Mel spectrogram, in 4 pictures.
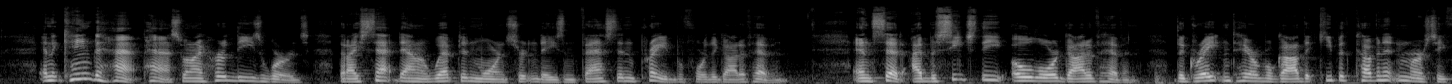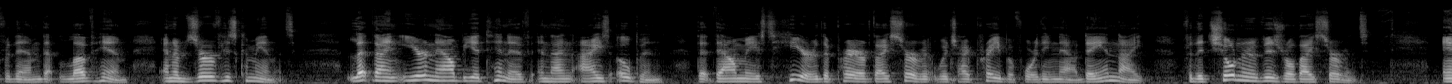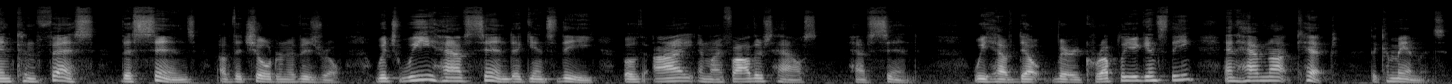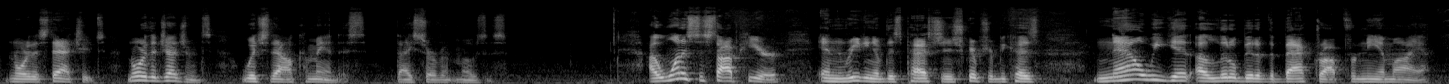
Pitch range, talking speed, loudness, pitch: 120-160 Hz, 170 wpm, -25 LUFS, 135 Hz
